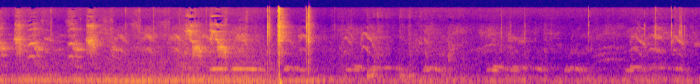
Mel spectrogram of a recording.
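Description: Small birds chirping over and over in the background, with a low hum through the first few seconds. A couple of sharp clicks come about three and a half seconds in.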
